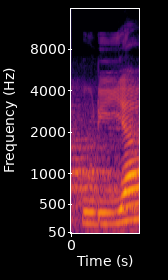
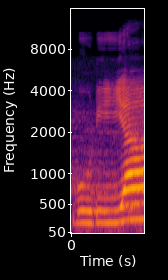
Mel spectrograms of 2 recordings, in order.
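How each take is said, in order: Both takes have the same delivery.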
